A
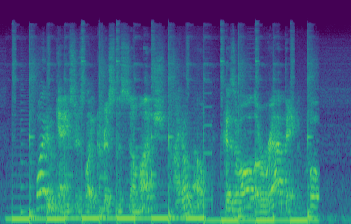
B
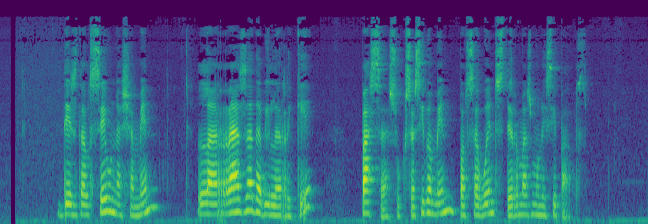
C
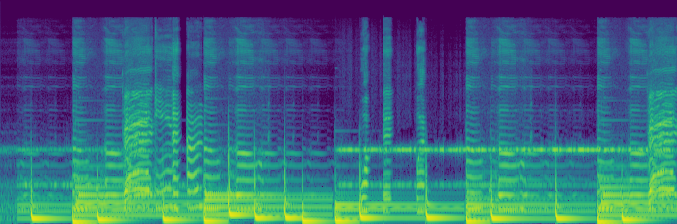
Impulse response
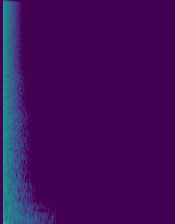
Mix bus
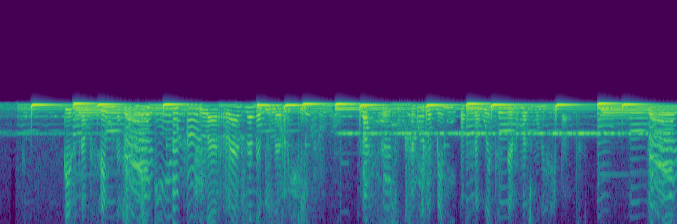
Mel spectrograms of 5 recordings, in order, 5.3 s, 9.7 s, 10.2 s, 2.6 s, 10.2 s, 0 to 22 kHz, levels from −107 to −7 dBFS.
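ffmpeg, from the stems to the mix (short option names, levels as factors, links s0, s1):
-filter_complex "[0:a]adelay=2050,volume=0.335[s0];[1:a]alimiter=limit=0.251:level=0:latency=1:release=291,acontrast=79,volume=0.299[s1];[2:a]volume=0.631,asplit=3[s2][s3][s4];[s2]atrim=end=3.03,asetpts=PTS-STARTPTS,afade=t=out:st=3.026:d=0.004:c=hsin[s5];[s3]atrim=start=3.03:end=3.85,asetpts=PTS-STARTPTS,volume=0[s6];[s4]atrim=start=3.85,asetpts=PTS-STARTPTS,afade=t=in:d=0.004:c=hsin[s7];[s5][s6][s7]concat=n=3:v=0:a=1[s8];[s0][s1][s8]amix=inputs=3:normalize=0,lowpass=f=2800:t=q:w=0.5098,lowpass=f=2800:t=q:w=0.6013,lowpass=f=2800:t=q:w=0.9,lowpass=f=2800:t=q:w=2.563,afreqshift=-3300"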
